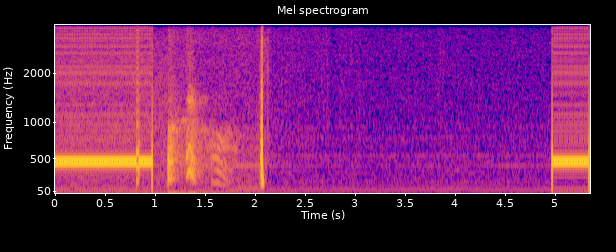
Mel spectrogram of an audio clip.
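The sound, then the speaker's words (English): A telephone ringback tone sounds through the call line as a steady, mid-pitched electronic tone. One burst ends near the start, a quiet gap with brief rustling follows, and a second burst begins at the end. “And you will hear the ring, folks.”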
